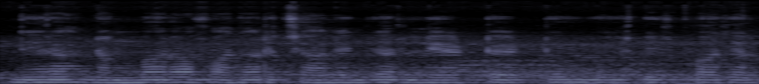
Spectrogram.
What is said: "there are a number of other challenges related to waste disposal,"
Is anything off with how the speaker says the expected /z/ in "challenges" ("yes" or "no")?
yes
